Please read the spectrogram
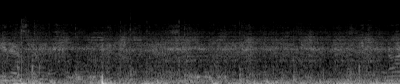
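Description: Steady wind and road noise on the microphone of a camera riding on a bicycle moving along a paved road, with one sharp knock about a second in.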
